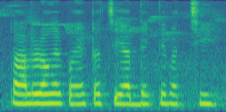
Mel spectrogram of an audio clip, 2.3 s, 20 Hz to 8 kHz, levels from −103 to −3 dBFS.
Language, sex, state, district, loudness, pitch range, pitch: Bengali, male, West Bengal, Alipurduar, -16 LUFS, 240-255 Hz, 250 Hz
